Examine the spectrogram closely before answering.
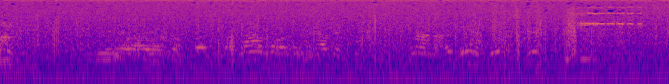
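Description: A man talks on an old film soundtrack.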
